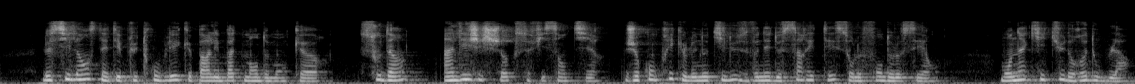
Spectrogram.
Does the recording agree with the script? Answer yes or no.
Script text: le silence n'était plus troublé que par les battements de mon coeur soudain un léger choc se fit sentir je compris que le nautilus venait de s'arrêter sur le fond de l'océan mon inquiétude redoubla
yes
